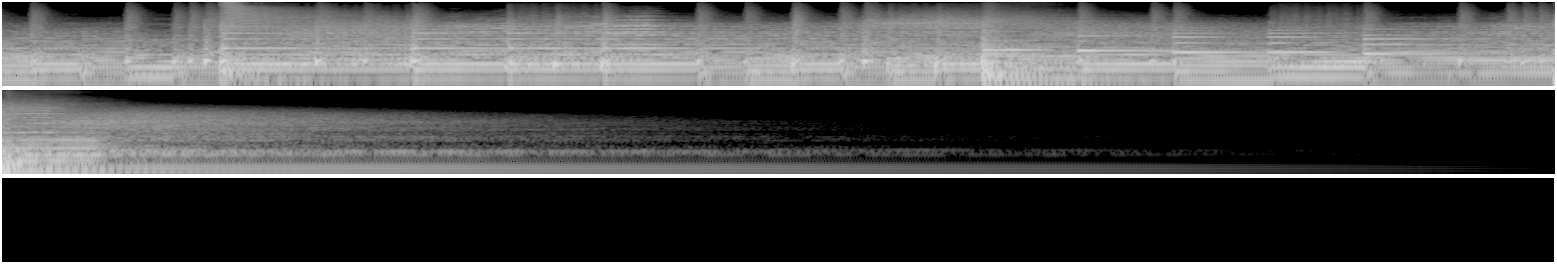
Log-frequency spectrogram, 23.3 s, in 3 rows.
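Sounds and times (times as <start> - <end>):
trombone: 0.0 - 8.7
trumpet: 0.0 - 8.9.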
